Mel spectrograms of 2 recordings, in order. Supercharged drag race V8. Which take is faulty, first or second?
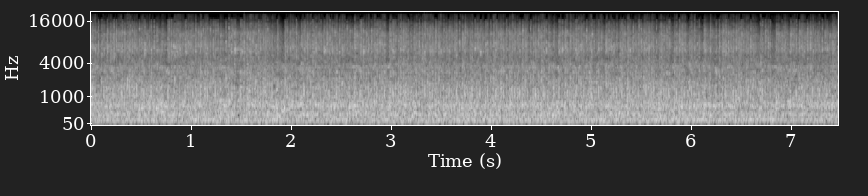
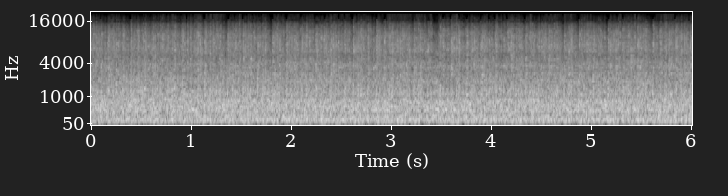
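second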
